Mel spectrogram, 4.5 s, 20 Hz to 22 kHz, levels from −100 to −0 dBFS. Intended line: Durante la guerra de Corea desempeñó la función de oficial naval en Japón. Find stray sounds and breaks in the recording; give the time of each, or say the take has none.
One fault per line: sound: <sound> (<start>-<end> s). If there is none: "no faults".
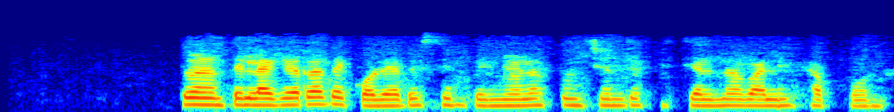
no faults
